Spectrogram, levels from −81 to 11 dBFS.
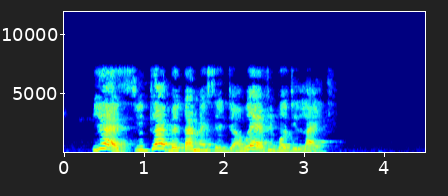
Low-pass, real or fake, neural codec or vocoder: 7.2 kHz; fake; codec, 16 kHz, 8 kbps, FreqCodec, smaller model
